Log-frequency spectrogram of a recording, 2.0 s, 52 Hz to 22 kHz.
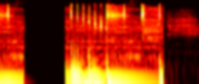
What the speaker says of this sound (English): And this is the sound of overlapping 808s.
